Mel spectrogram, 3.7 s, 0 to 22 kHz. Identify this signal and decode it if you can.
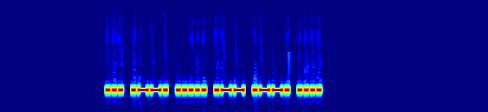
Morse code, heard as a keyed tone, about 47 wpm, 700 Hz. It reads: SP5WPH
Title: DXCC-100 Call Signs - 6 Characters - Repeated 3x - 50wpm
